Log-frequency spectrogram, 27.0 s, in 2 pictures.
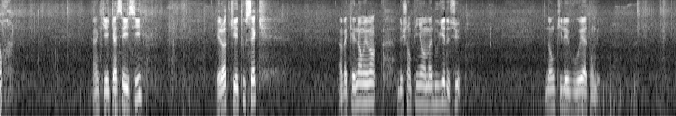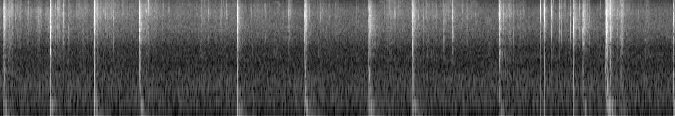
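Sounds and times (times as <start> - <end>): hatchet chopping wood: 15.4 - 15.7, 16.3 - 16.6, 18.2 - 18.5, 19.6 - 19.9, 20.9 - 21.2, 21.8 - 22.1, 23.5 - 23.8.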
